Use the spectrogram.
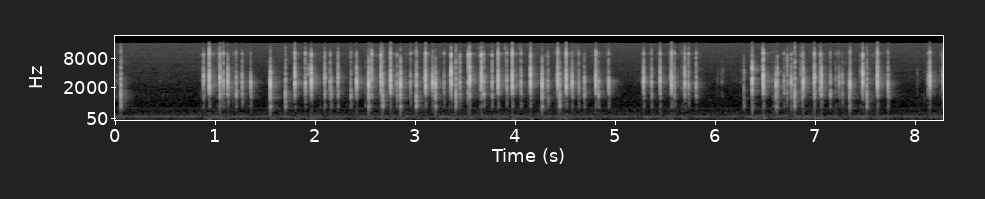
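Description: Fingertips of both hands type on a full-size CYBERBOARD R3 mechanical keyboard with an aluminum case, plastic keycaps and Holy Panda switches. The result is a rapid stream of sharp, bright key clicks and clacks with almost no ring, in bursts with brief pauses over a faint low hum.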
